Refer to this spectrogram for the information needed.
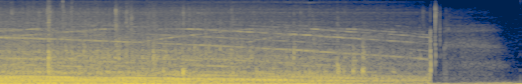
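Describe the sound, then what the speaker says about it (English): Electric expedition car emits a pedestrian warning tone, faint rising and falling whine over steady rumbling road noise, cutting off abruptly near the end. "We do make some future noise, but that's to warn people and also animals that we are driving by."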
